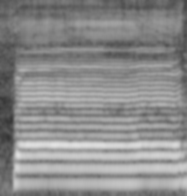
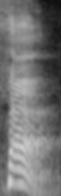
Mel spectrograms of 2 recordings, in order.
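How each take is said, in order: First: "سا" with a soft th and long held vowel; soft, long letter. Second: Said in the usual way. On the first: Shown as a demonstration. Teacher showing children the letter's pronunciation, soft and drawn-out. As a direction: draw out "سا" evenly on one steady note. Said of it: "نرم اور آسانی سے پڑھ سکیں". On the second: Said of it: "اس کی تلفظ ہے".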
